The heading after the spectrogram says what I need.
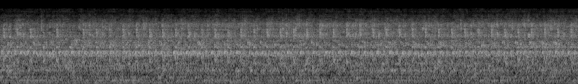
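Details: Citroën C4 2013 at idle: a sharp metallic tick, about four a second, rides over the engine note; knock from inside the engine.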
